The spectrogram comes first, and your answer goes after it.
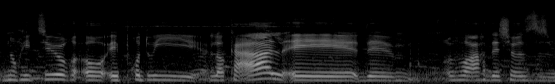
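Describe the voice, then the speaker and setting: A woman from Brazil, answering a street interview haltingly as she searches for words. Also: mid-range voice, little pitch movement, a crowd in the background. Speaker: interviewee, tourist.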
